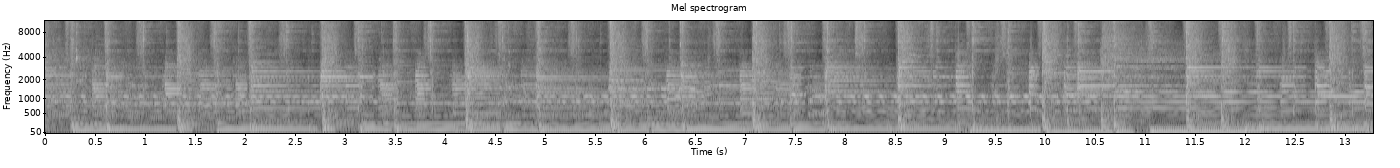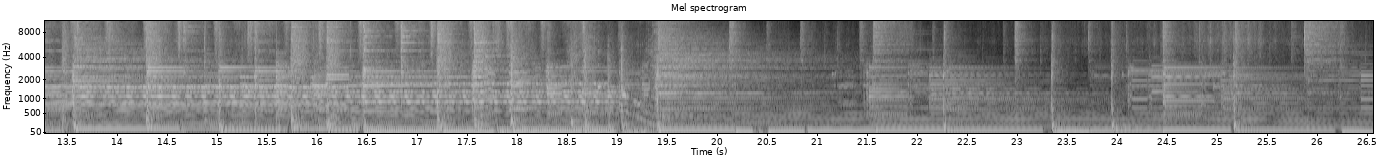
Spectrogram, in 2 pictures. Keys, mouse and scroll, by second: 0.8 KP_7, 2.0-3.6 scroll down 5, 3.6-4.4 scroll down 1, 4.4 s, 7.5 e, 9.8 s, 12.8 e, 14.9 s, 16.9 scroll down 4, 17.1-20.1 middle drag, 20.2-20.5 scroll down 1, 20.5-22.8 middle drag, 22.8 KP_7, 24.5 KP_1, 26.0 scroll up 3.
